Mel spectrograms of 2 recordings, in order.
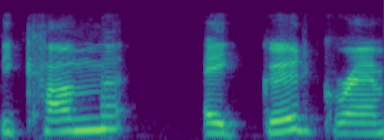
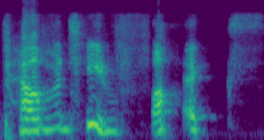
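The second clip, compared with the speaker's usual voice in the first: mild, small, half-yelled voice; 3 semitones higher than usual. Retelling the first thing yelled walking out: imitating own past yell. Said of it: "the first thing I yelled was".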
